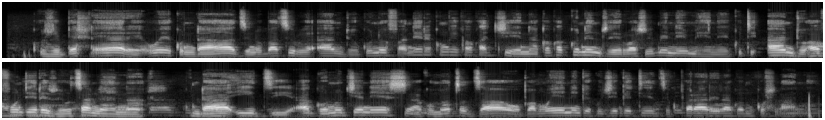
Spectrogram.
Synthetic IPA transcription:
kuʐibʱe̞ɬeɾeuje̞kundaad͡zino̞ɓat͡sirwe̞ʔantʰukuno̞fa̰niɾakuŋɡekwakat͡ʃe̞nakwakakone̞nze̞rwaʐeme̞nemenekutiantʰuafundiɾe̞ʐiut͡sananakundaːʔid͡zia̰ɡʱo̞no̞t͡ʃe̞nesakumat͡so̞d͡zawo̞pamwe̞neŋɡe̞kut͡ʃe̞ŋɡe̞ted͡zeku̥paɾarirakwemukuɬa̰ːne

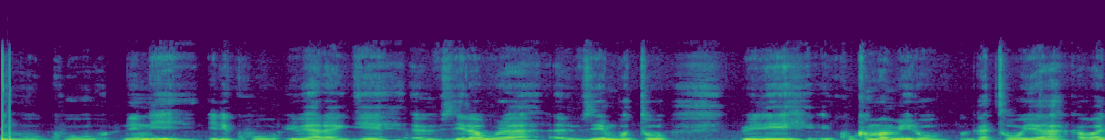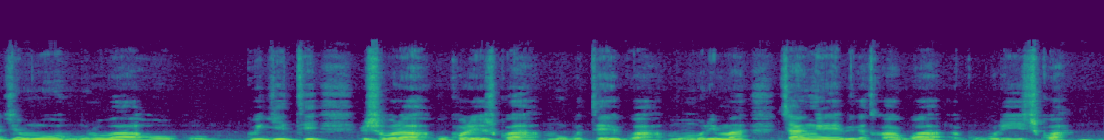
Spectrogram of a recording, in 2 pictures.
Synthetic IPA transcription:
imhuːkʰuniniːɾikʰoiβihaɾaɡevjiːɾaβuɾavjiːmbuto̞ | βiɾikukamamiɾo̞ɡatʰo̞jakaβad͡ʒe̞mŋo̞muɾuβaɦo̞ | ɡwiɡitiβiʃo̞βo̞ɾaɡuko̞ɾe̞ʃkwamuɡute̞ɡwamumuɾimat͡ʃaːŋ̥he̞βiɡatwaːɡwakuɡuɾiʃkwa

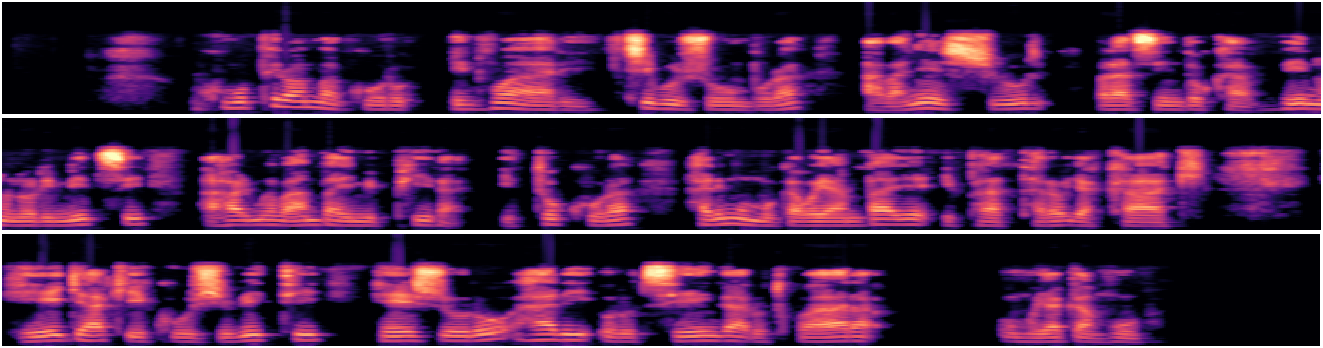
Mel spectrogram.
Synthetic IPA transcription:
ukʰumupiɾawamaɡuɾu | in̥waːɾit͡ʃiβuʒuːmbuɾaː | βaɲe̞ːʃuɾi | βaɾaziːndukʰaβinonoɾimit͡si | a̰ho̞haɾimŋaβaːmbajemipʰiɾa̰ | itukʰuɾa | haɾimŋumuɡaβo̞jaːmbaje̞ʔipaːtʰaɾo̞jakʰaːkʰi̥ | hiɟahakʰiːkʰuʒiβitʰi | he̞ːʒuɾuɦaɾiʔuɾut͡siːŋɡaɾutwaːɾa | umujaɡaŋ̥huβu

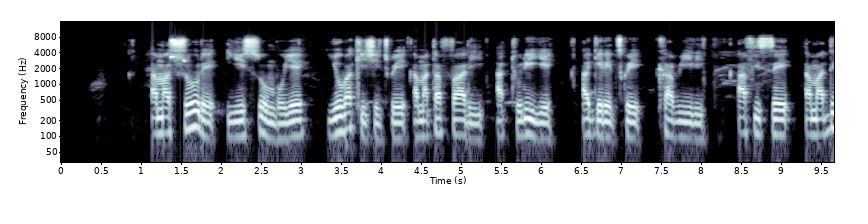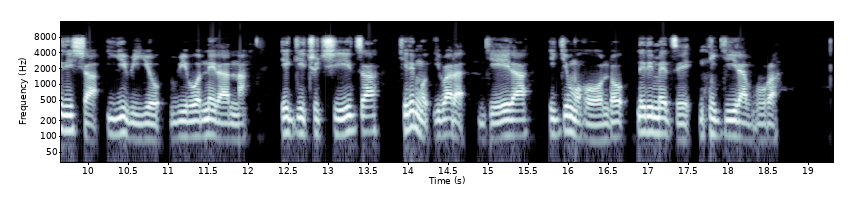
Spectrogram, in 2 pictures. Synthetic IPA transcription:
amaʃuːɾe̞jisuːmbuje̞ | juːβakʰiʃid͡ʒɡwe̞amatafaɾiatʰuɾije̞ | aɡe̞ɾe̞t͡sɡwe̞ | kʰaβiɾiafise̞amadiɾiʃa̰jiβijo̞βiβo̞ne̞ɾana | iɡit͡ʃut͡ʃiːza | kʰiɾimŋo̞ʔiβaɾaɾɟe̞ːɾa | iɾɟumuɦo̞ːndo̞niɾime̞ze̞n̥iɟiɾaβuɾa̰

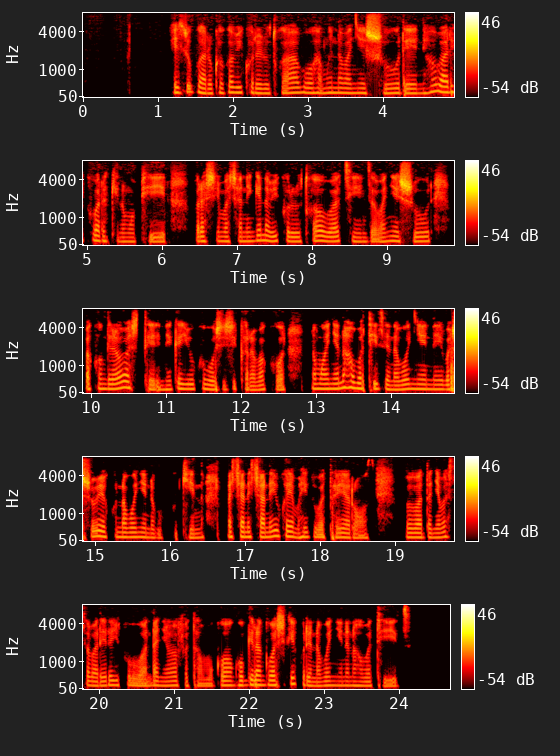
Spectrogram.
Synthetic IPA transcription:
evjuɡwaːɾukaɡwaβikʰo̞ɾe̞ɾutwaβo̞ɦamŋe̞naβaɲe̞ʃuːɾe̞niɦo̞βaɾikʰo̞βaɾakʰinumupʰiːɾaβaɾaʃiːmat͡ʃaːneŋɡe̞naβikʰo̞ɾe̞ɾutwaːβo̞βat͡siːnzea̰βaɲe̞ʃuːɾeβakʰo̞ːŋɡe̞ɾeɾaβaβaʃi̥tʰe̞̰ɾḭn̥he̞ɡejuːkʰo̞βoʃiʃikʰaɾaβakʰo̞̰ɾanamwaːɲanaɦo̞βatʰize̞naβo̞ɲe̞ne̞βaʃo̞βo̞je̞konaβo̞ɲe̞ne̞ɡukukʰinanat͡ʃaːne̞t͡ʃaːne̞juːkoajomahiɡweβa̰tʰajaɾo̰ːnse̥βaβaːndaɲaβasaβaɾe̞ɾo̞juːkoβa̰βa̰ːndaɲaβaβafatʰamṵmṵɡo̞ːŋɡokuɡiɾaŋɡo̞βaʃi̥kekuɾenaβo̞ɲe̞ne̞naɦo̞βatʰḭːze

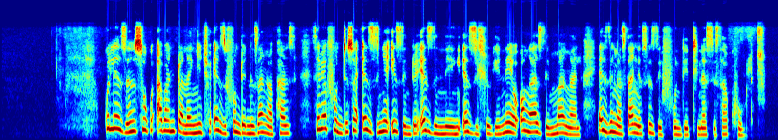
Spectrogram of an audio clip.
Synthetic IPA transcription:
ɣulezint͡sʼuɣuʔaβantʼwanaŋit͡ʃʼɔʔezifundʱwenizaŋapʰant͡sʼi̥ | sɛβefundʱiswaʔeziɲɛʔizintʼɔ̰ʔezineŋiʔeziɬuɣɛnɛjɔʔɔŋazimaŋalaeziŋasaŋɛsizifundʱɛtʰinasisakʰuːla

